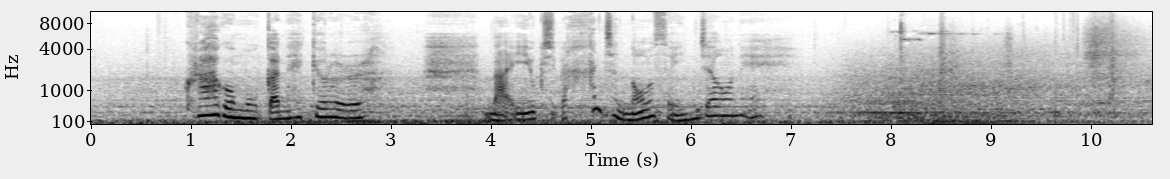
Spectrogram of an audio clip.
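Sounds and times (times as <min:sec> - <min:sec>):
bus engine drone on a well-paved road: 0:00.0 - 0:10.6
speech: 0:01.0 - 0:03.0, 0:03.9 - 0:06.9
bus air-brake hisses: 0:09.9 - 0:10.6.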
